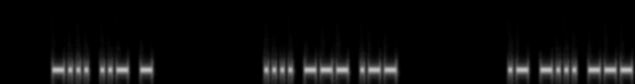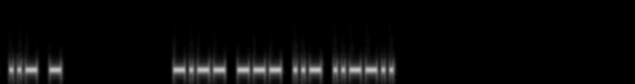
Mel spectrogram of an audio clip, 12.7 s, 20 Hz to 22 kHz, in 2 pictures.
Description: Morse code, heard as a keyed tone, about 32 wpm, 700 Hz. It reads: BUT HOW ABOUT YOU?
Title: 4x Word-Spacing - Sentences from Top 100 Words - 30wpm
